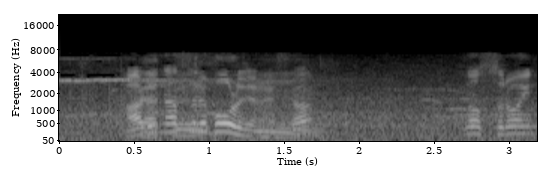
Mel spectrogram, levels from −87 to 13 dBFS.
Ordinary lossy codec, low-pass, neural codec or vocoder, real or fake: none; 7.2 kHz; none; real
